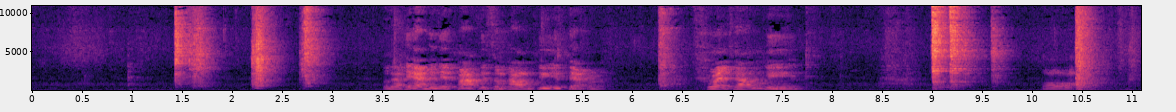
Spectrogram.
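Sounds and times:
tongs clattering on skillet: 0:09.0 - 0:09.9.

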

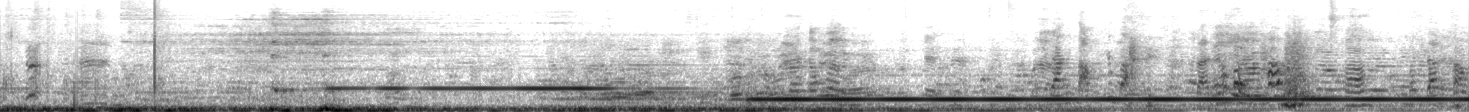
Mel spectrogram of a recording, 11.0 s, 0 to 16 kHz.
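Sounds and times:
steady ringing tone: 0:02.0 - 0:11.0.

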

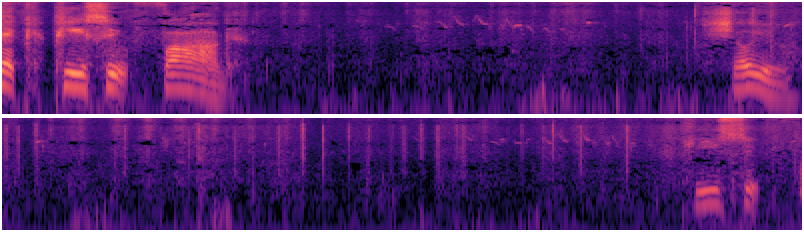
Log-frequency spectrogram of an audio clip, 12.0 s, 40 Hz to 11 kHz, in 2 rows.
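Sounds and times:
light clicks: 0:05.0 - 0:11.1.

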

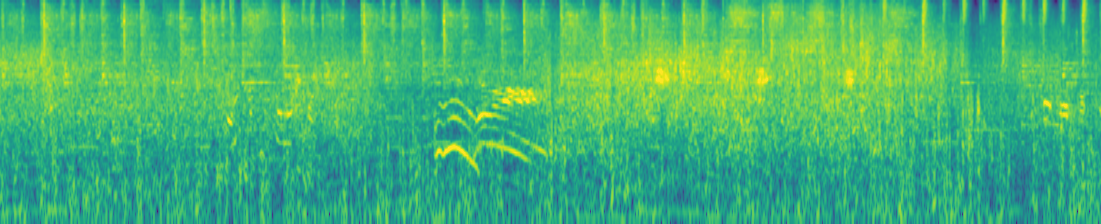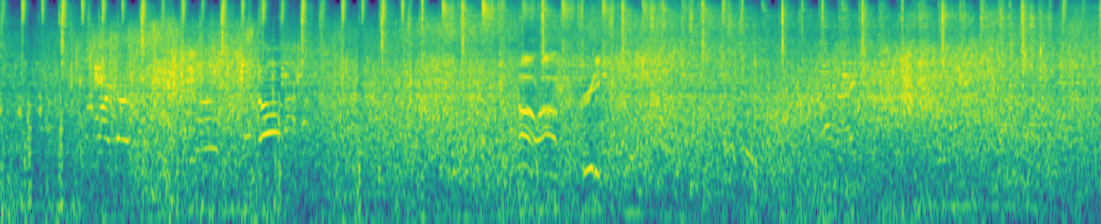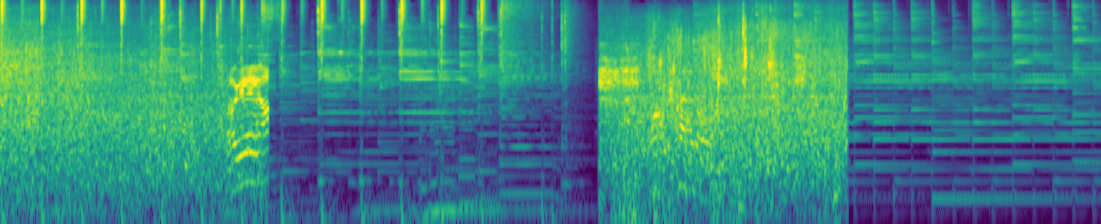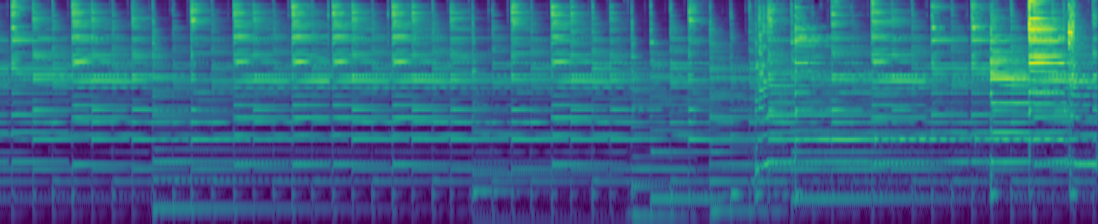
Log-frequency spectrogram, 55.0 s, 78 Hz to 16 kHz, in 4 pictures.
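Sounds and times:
rapids rushing: 0:00.0 - 0:30.9, 0:35.0 - 0:38.2
wind buffeting microphone: 0:00.0 - 0:30.9, 0:35.0 - 0:38.2.

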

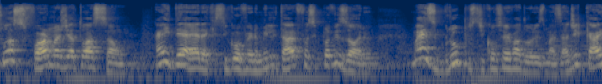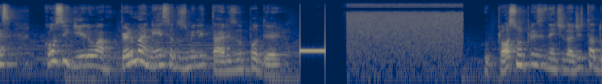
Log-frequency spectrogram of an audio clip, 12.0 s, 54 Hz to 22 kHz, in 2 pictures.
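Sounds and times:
tv static hiss: 0:09.4 - 0:10.7.

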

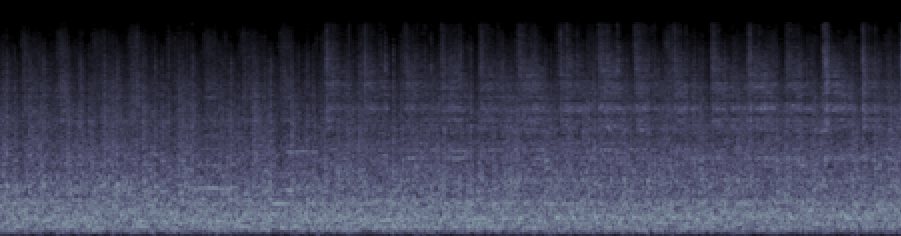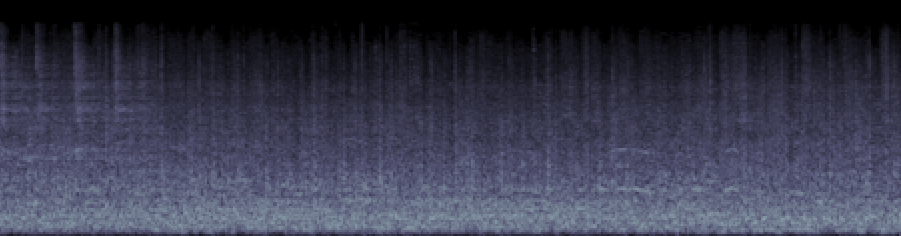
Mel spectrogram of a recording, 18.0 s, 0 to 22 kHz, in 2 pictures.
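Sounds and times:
crowd noise: 0:00.0 - 0:09.0, 0:09.6 - 0:18.0
rapid drumming: 0:00.0 - 0:18.0.

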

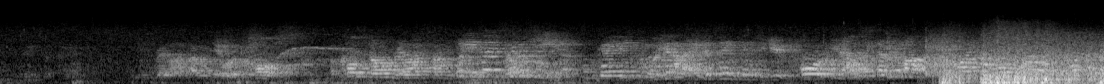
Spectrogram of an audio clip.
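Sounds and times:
garbled voices talking: 0:01.4 - 0:11.0.

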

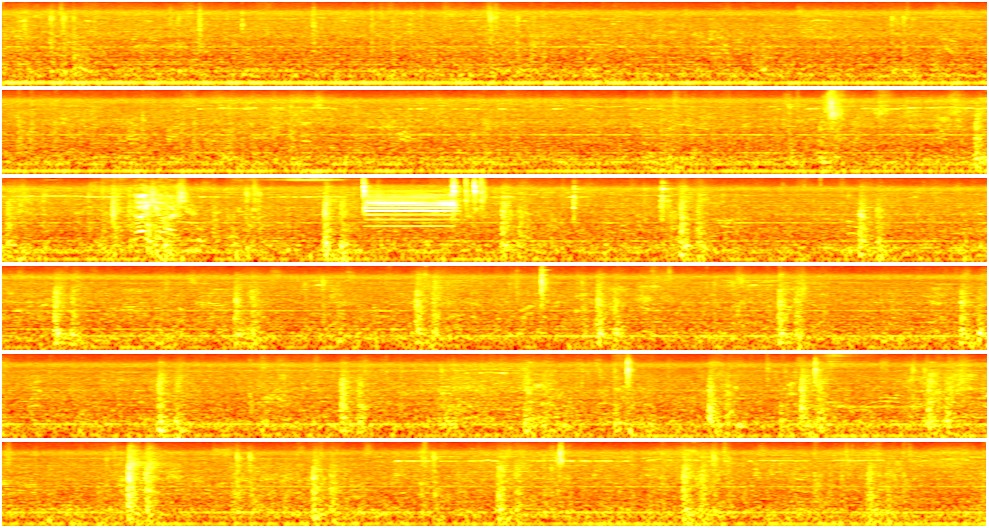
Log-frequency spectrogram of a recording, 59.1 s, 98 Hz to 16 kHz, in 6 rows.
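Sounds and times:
electric train humming: 0:00.0 - 0:59.0
wheels clicking on rails: 0:16.3 - 0:28.8
short tone: 0:23.3 - 0:24.5.

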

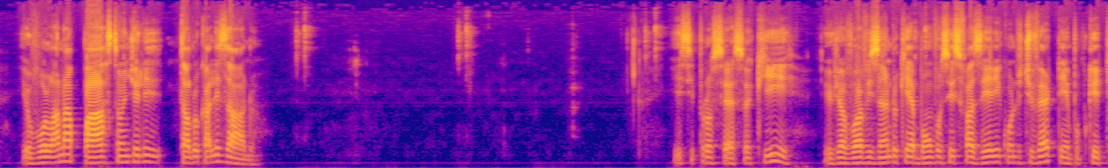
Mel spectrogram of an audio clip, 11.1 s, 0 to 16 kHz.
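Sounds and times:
computer mouse clicks: 0:02.9 - 0:03.7, 0:04.5 - 0:06.7.

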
